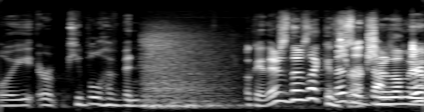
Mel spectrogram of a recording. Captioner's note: loud bang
